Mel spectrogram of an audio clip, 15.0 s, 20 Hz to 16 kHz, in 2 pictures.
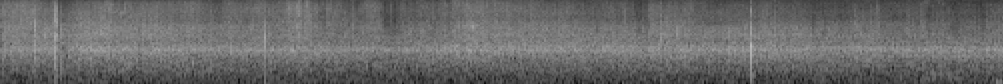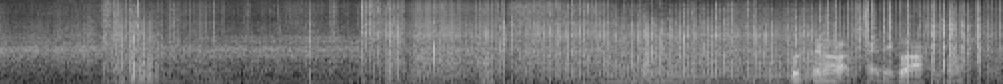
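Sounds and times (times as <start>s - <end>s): electric arc hissing and crackling: 0.0s - 15.0s
mains buzz: 8.0s - 15.0s.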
